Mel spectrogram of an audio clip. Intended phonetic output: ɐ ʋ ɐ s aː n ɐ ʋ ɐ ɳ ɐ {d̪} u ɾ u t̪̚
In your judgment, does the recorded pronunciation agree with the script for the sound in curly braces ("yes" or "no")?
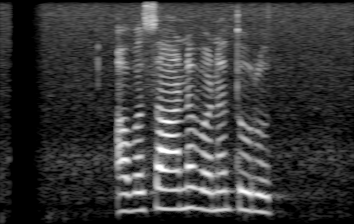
no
